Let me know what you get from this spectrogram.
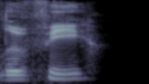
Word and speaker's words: Luffy: One Piece is about Luffy.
